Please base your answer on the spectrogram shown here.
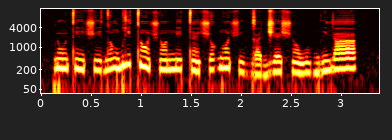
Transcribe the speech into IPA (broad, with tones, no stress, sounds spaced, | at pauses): ɾ ũ˨ t ĩ˨ ʃ i˨ d ɔ̃˧ ɡ͡b i˦ t ɔ̃˦˨ ʃ ɔ̃˧ n i˧ t ɛ̃˨ ʃ ɔ˨˦ ɡ ɔ̃˧ ʃ i˨ ɡ a˨ d͡ʒ ɛ˧ ʃ ɔ̃˨ w u˨ b ĩ˨˦ j a˦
